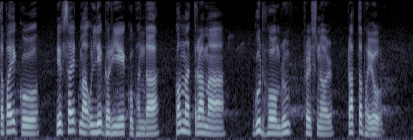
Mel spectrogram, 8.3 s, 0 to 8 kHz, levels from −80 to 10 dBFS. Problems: none marked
